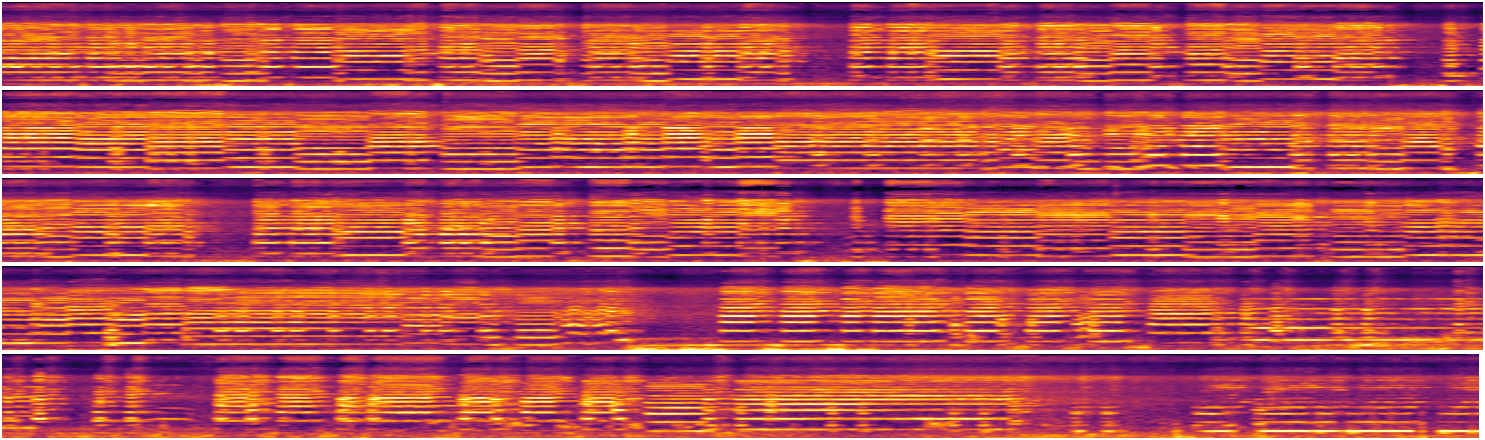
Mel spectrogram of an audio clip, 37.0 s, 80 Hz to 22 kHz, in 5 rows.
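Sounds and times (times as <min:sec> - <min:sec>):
bus horn playing fast tune: 0:00.0 - 0:37.0.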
